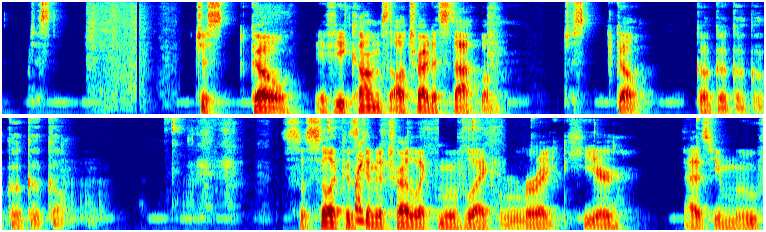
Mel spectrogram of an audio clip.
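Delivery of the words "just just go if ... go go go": hushed, pressing, urgent half-whisper. Voicing a character who tells the group to go: half-whispering urgently. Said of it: "Silik's just gonna whisper to the group".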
